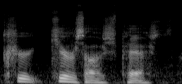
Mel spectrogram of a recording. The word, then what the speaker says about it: Kearsarge: It's pronounced Kearsarge Pass. Excuse me. Kearsarge Pass, I believe.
